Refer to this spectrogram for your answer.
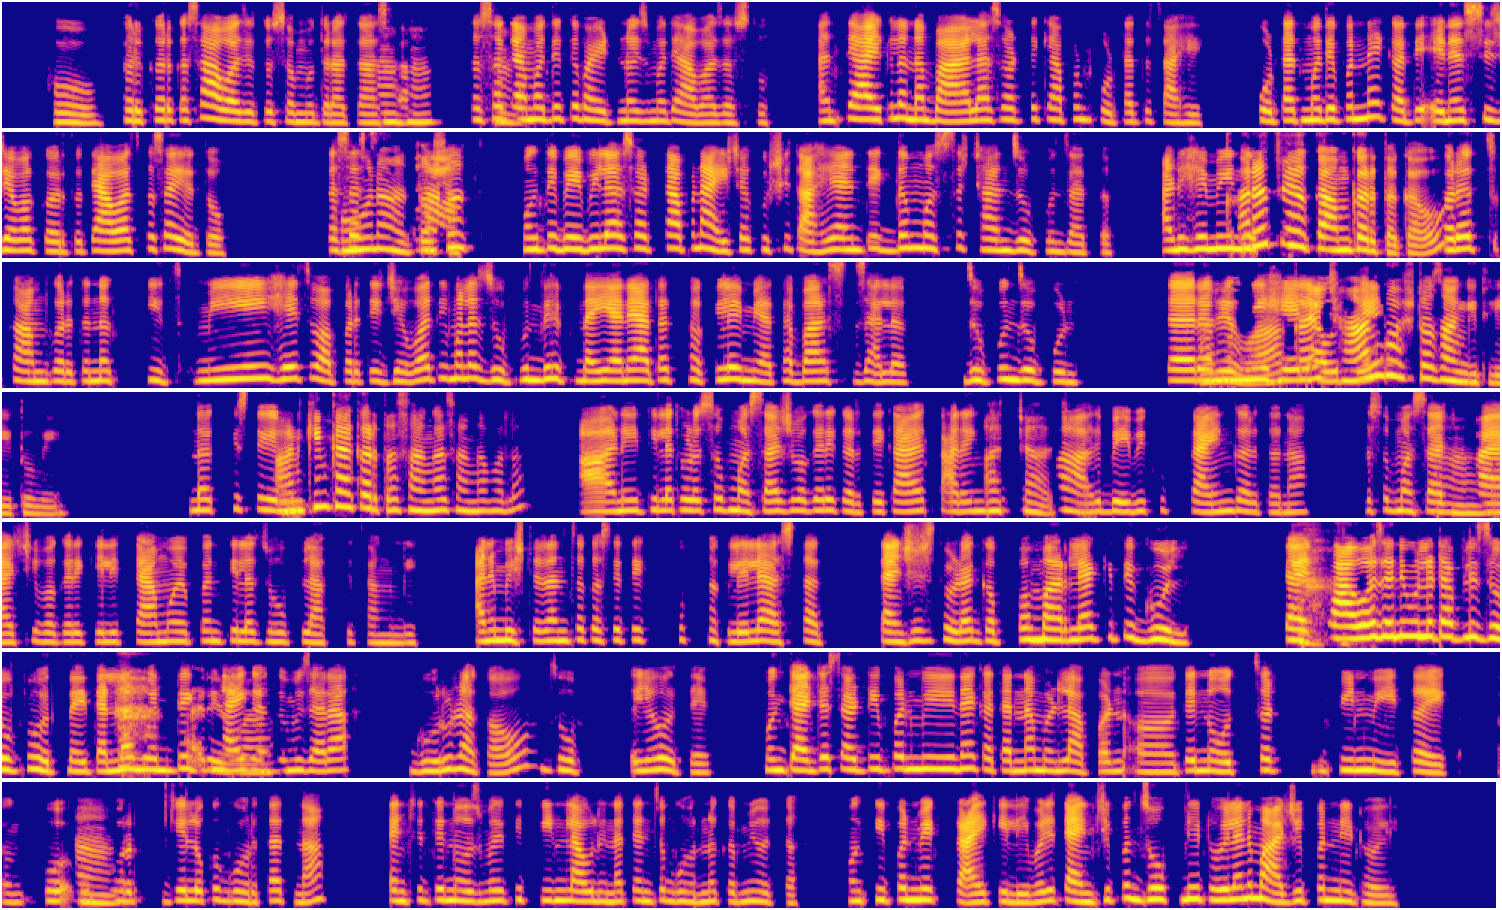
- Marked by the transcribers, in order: tapping; in English: "व्हाईट नॉईजमध्ये"; laughing while speaking: "झोपून देत नाही"; other background noise; in English: "क्रायिंग"; laughing while speaking: "की ते गुल"; chuckle; chuckle
- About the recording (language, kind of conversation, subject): Marathi, podcast, झोप सुधारण्यासाठी तुम्ही काय करता?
